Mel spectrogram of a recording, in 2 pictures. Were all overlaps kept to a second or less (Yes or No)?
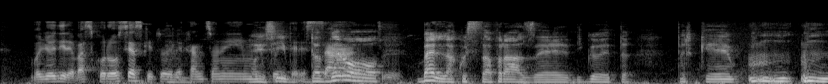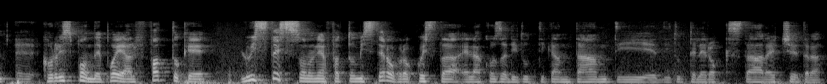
No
